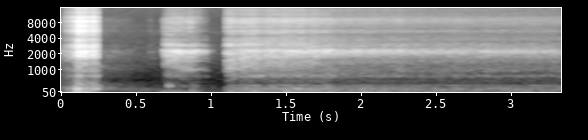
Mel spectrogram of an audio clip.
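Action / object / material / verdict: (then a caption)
scrape / kinetic sand in a glass tumbler / sand / none. A thin metal needle or blade cuts slits into purple kinetic sand packed into a small clear glass tumbler. Three separate cut-and-scrape strokes are heard: a sharp bright one, a short hissing drag, then a longer scrape that carries a thin ringing tone around 2.2 kHz and slowly fades. The sound is mostly bright and gritty, with little low end.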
